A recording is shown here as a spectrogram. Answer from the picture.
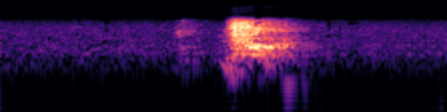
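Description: A person's short, sharp burst of breath noise about a second in, lasting under half a second and ending in a brief voiced sound.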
